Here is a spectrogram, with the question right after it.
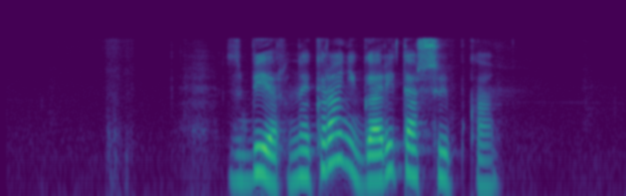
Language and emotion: Russian, angry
